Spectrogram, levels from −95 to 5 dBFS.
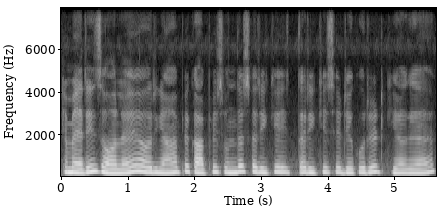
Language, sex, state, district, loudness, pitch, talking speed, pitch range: Hindi, female, Bihar, Patna, -13 LUFS, 230 Hz, 180 wpm, 215-245 Hz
